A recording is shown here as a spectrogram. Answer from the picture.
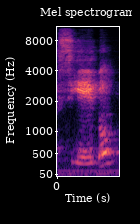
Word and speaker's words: ciego: CI is pronounced C, like ciego, the word for blind, or cena, the word for dinner.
